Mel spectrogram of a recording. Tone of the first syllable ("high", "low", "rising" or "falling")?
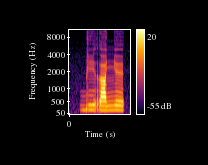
low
